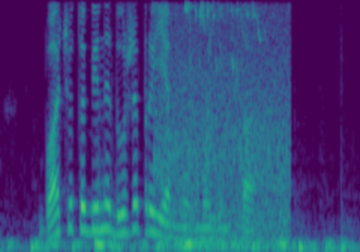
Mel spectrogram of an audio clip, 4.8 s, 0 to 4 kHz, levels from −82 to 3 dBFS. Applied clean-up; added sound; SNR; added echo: none; Chirp, tweet + Run; 2 dB; none.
